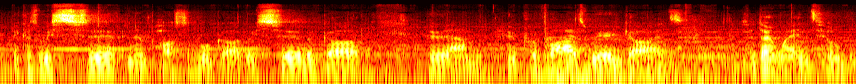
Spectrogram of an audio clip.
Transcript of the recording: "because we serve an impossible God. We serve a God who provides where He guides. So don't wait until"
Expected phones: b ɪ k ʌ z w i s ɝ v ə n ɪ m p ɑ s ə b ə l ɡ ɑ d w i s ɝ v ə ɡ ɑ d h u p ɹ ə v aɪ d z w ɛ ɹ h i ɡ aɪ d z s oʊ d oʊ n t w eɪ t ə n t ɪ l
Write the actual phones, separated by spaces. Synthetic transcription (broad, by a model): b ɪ k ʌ z w i s ɝ v ə n ɪ m p ɑ s ə b ə l ɡ ɑ d w i s ɝ v ə ɡ ɑ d h u p ɹ ə v aɪ d z w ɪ ɹ i ɡ aɪ d z s oʊ d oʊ n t w eɪ t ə n t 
